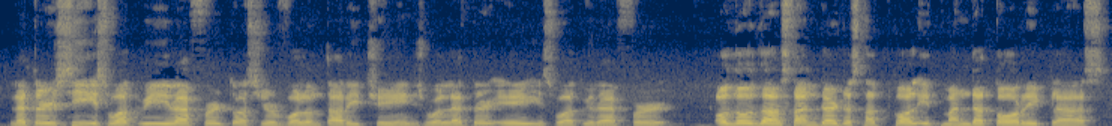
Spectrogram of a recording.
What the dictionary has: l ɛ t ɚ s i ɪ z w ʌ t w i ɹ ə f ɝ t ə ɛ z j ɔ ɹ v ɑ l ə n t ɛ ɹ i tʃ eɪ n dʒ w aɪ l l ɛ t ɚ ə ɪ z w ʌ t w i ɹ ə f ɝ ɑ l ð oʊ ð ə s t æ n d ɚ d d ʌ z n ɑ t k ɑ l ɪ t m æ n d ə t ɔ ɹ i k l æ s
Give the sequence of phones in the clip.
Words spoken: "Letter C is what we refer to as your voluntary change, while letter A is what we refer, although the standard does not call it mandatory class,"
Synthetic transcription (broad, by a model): l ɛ t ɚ s i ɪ s w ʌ t w i ɹ ə f ɝ t ə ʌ s j ɔ ɹ v ɑ l ə n t ɛ ɹ i tʃ eɪ n dʒ w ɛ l l ɛ t ɚ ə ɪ s w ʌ t w i ɹ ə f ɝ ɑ l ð oʊ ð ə s t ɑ n d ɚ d d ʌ s n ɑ t k ɑ l ɪ t m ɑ n d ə t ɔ ɹ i k l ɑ s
